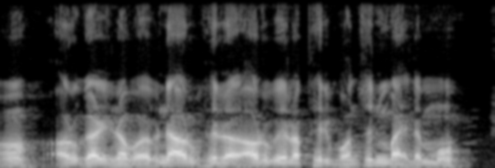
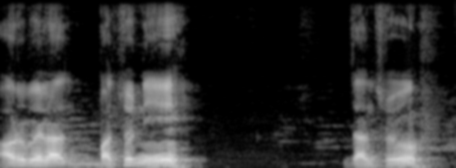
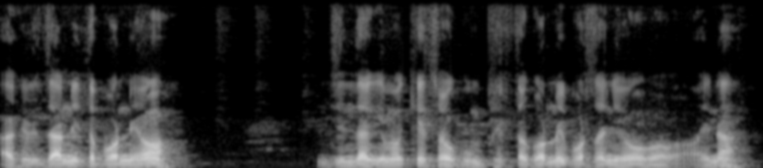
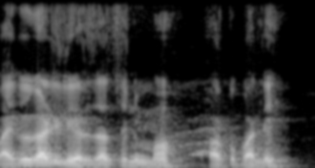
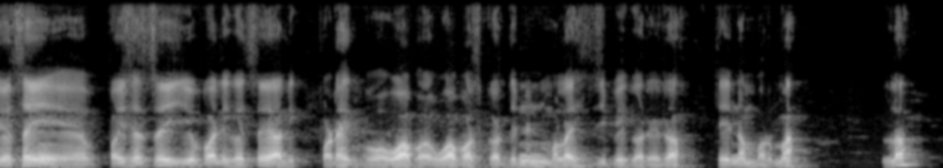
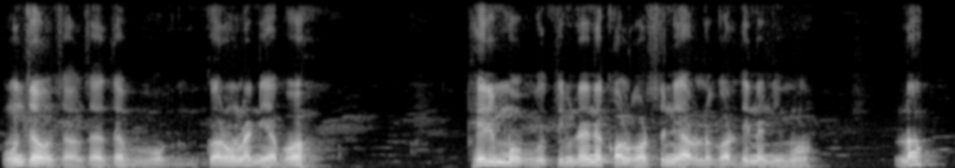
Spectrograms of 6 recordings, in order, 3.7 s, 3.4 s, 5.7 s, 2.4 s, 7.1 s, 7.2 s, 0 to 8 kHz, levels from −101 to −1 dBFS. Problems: background conversations at intervals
